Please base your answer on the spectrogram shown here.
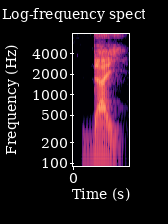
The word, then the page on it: dalh: Provençal; dai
